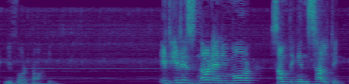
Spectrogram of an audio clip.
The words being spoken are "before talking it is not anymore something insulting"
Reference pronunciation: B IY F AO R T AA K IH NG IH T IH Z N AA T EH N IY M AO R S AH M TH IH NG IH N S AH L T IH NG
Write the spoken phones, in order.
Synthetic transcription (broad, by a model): B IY F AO R T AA K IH NG IH T IH Z N AA T EH N IY M AO R S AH M T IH NG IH N S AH L T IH NG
